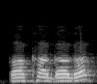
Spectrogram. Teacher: क का उच्चारण स्थान है कंठ, क ख ग घ कंठ से बोला जाता है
